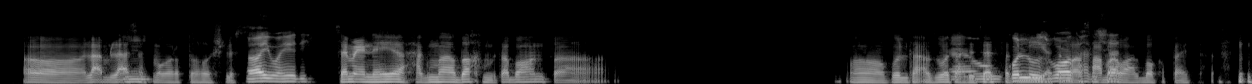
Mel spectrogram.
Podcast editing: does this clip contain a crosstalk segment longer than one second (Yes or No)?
Yes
